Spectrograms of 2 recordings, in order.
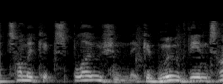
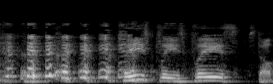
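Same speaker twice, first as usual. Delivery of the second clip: laughing plea; 4 semitones higher, 4 dB louder, much slower than usual. Real, not acted. Begging to end telegram joke.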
